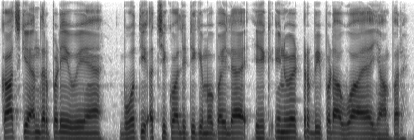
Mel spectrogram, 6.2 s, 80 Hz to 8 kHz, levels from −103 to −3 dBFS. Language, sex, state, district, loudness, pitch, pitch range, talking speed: Hindi, male, Rajasthan, Bikaner, -17 LUFS, 120 Hz, 115-130 Hz, 200 wpm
